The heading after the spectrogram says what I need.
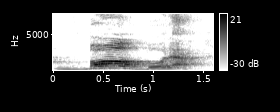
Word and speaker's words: abóbora: possui assento sim possui abóbora a sílaba mais forte é vó a abóbora então abóbora possui o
